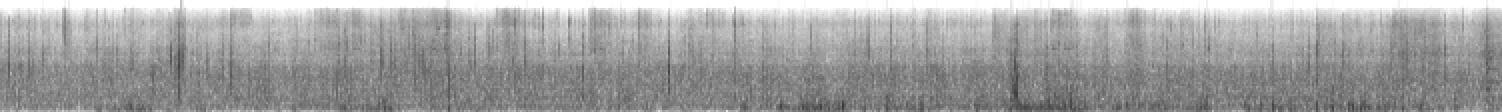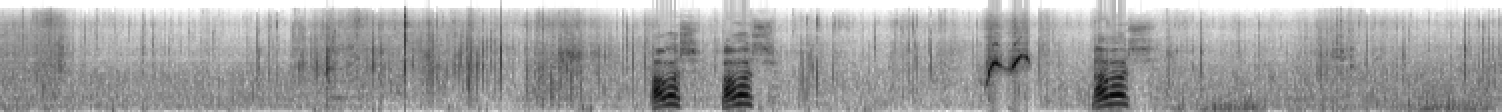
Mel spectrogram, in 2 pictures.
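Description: Bicycle tyres crunch and roll over a dirt trail.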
